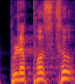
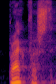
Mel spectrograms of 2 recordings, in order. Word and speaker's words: breakfast: breakfast 그래야지 되는데 우리 한국 사람들은 발음이 안 되니까 블랙퍼스트 막 그러더라고요. 그 백인들이 자꾸 우리를 무시하는 블랙퍼스트? 그러니까 뭐가 브렉퍼스트 시작.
